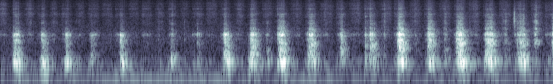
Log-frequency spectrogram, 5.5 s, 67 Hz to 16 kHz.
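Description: A wooden stylus scratches strokes into the black coating of a thin, flat scratch art paper sheet. About 20 short, dry, scratchy strokes come in an uneven rhythm, each a quick rasping rub with a papery mid-range body and a faint steady low hum underneath.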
